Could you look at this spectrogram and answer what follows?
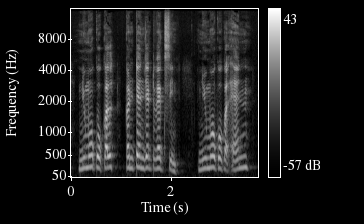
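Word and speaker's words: pneumococcal: बात कर रहा हूं न्यूमो कोकल कंटेंजी की बात कर रहा हूं अब आप बोलोगे न्यू का पी कैसे तो पी से स्टार्ट होती है इस पहले इसकी स्पेलिंग तो P silent Numa Kokalla contingent vaccine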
